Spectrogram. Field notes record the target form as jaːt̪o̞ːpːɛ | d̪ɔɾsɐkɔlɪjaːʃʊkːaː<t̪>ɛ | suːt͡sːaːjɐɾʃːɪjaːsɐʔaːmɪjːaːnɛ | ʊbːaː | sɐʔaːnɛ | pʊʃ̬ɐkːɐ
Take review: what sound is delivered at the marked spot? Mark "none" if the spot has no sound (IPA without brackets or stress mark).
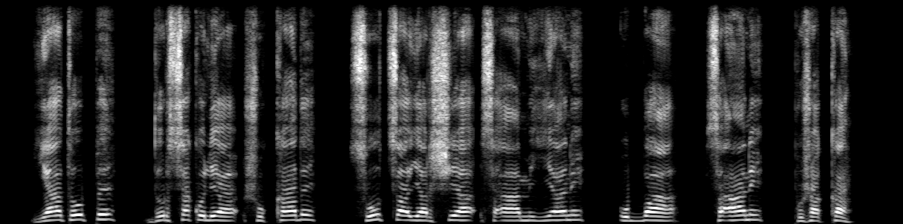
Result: d̪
